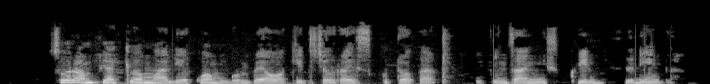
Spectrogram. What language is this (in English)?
Swahili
